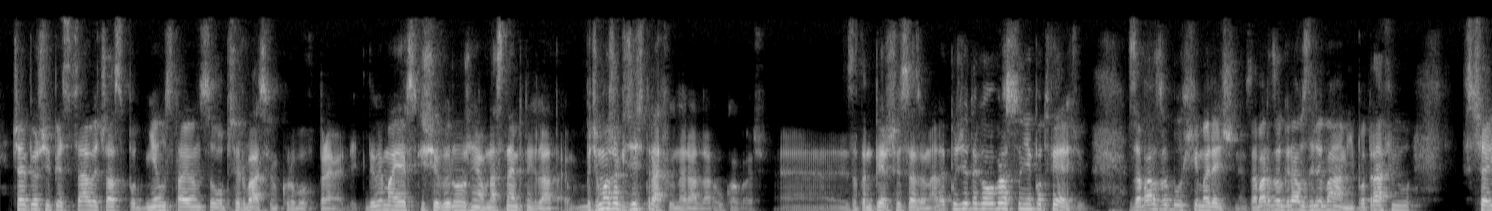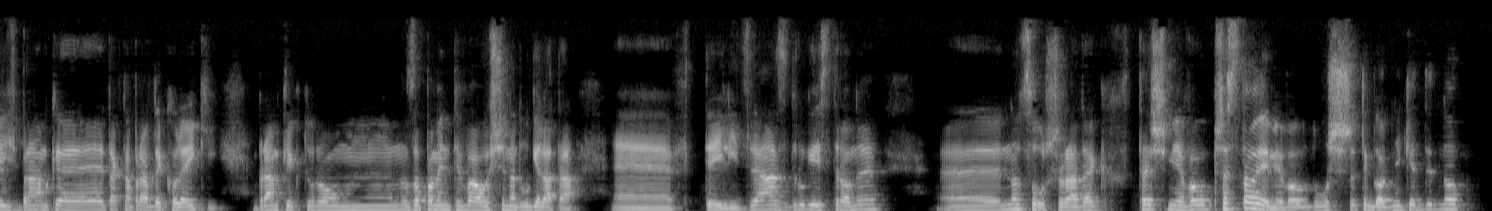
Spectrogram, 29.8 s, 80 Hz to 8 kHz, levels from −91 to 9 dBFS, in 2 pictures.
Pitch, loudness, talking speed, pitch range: 150 Hz, -20 LUFS, 165 wpm, 125-165 Hz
